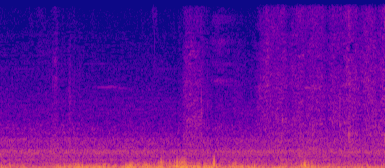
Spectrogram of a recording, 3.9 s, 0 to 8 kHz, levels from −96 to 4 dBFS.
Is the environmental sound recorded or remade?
recorded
